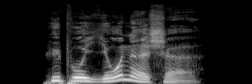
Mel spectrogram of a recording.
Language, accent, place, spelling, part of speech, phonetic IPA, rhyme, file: German, Germany, Berlin, hypoionische, adjective, [ˌhypoˈi̯oːnɪʃə], -oːnɪʃə, De-hypoionische.ogg
- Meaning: inflection of hypoionisch: 1. strong/mixed nominative/accusative feminine singular 2. strong nominative/accusative plural 3. weak nominative all-gender singular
